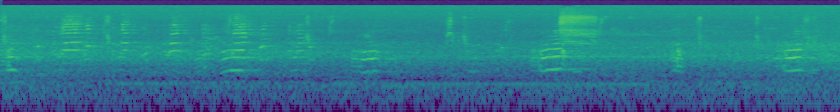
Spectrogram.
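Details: Canada geese honking at an angry mute swan: several short nasal honks with rising harmonic stacks scattered through the stretch, a louder burst of honks near the middle and again at the end, over steady low background rumble.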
